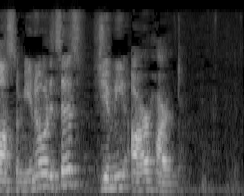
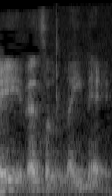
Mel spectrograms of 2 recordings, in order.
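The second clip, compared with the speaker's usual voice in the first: breathy unvoiced aside; whispering; 11 dB quieter than usual. Mock scolding aside.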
